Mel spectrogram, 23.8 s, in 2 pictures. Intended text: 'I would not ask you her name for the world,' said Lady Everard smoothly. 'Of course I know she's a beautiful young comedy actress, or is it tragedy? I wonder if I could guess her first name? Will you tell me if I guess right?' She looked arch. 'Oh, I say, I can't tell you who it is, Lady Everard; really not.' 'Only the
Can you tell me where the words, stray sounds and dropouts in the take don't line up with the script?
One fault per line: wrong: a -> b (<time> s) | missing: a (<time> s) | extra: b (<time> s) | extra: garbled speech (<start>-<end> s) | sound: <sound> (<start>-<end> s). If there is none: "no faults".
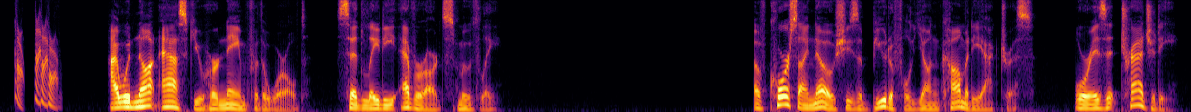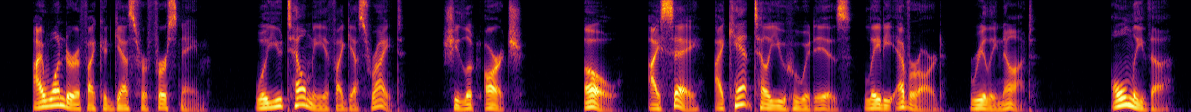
sound: chirp (0.1-0.6 s)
